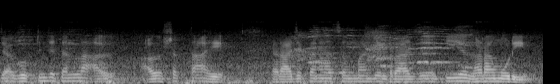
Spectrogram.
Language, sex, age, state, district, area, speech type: Marathi, male, 30-45, Maharashtra, Nanded, urban, spontaneous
